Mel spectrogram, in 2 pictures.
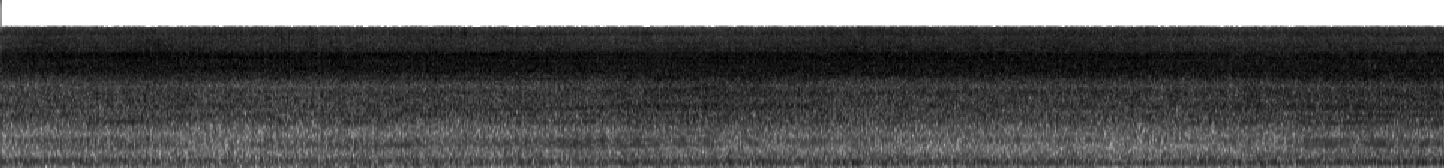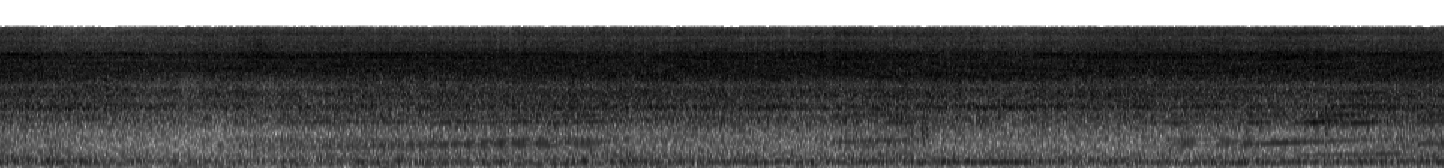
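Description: Motorcycle engine running at road speed under a steady rush of wind. Its note rises several times as it accelerates.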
